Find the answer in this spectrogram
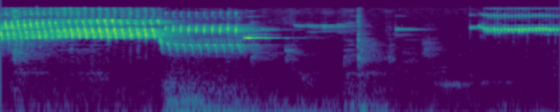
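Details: Mosaic canary song: a loud rapid rolling trill shifting to a lower chattering series, brief quiet, then a fresh high trill starting.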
